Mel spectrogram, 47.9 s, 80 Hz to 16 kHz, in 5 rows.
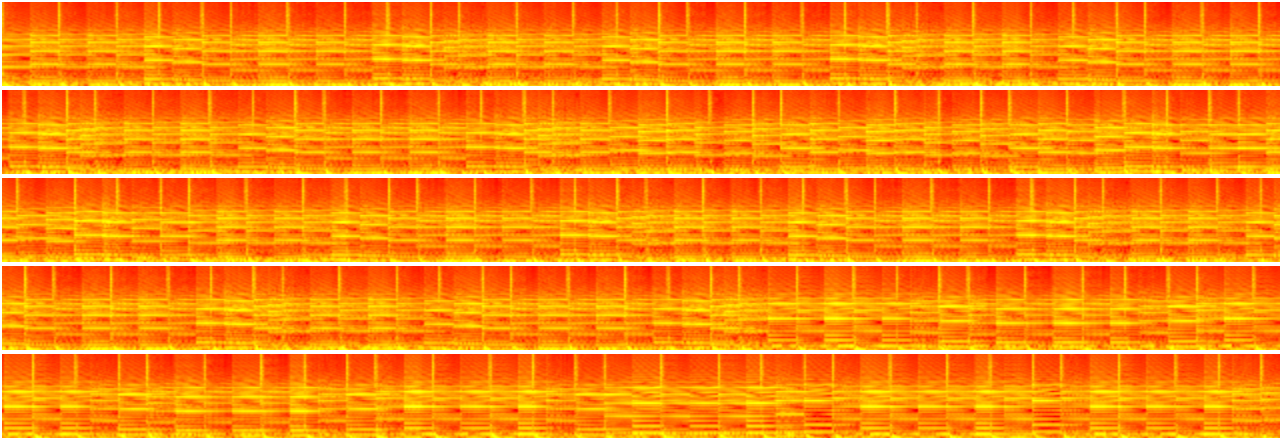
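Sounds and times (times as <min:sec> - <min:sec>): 
loopable music: 0:00.0 - 0:47.9.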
